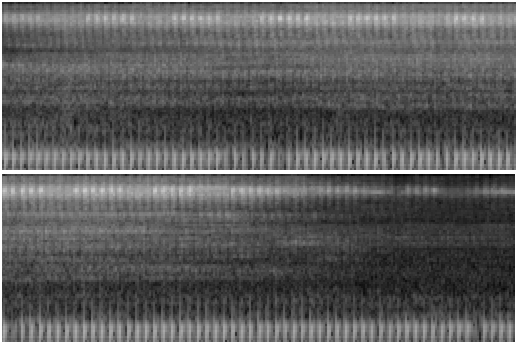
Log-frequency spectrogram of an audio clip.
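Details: Bajaj engine at steady idle after the workshop opened the engine: heavy, regular thumping clatter of nearly four beats a second; abnormal engine noise, cause unclear.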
